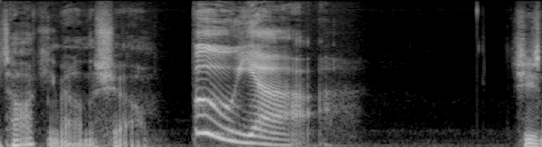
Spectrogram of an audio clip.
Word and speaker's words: Bulla: Booyah! She's not just making an exclamation, folks. That's the name of the restaurant. When you look at it, it's not spelled like that, but that's how it's pronounced.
